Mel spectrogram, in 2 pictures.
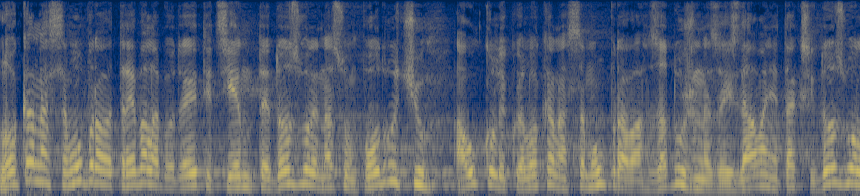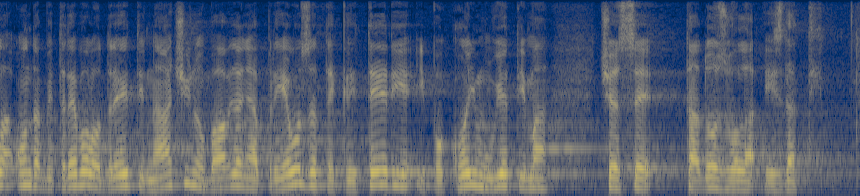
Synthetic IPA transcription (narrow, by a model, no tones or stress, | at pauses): lˠo̞kaːlnasamoupɾaʋat̪ɾe̞balabiod̪ɾe̞ːd̪it̪it̪sje̞ːnut̪e̞ːd̪o̞zʋo̞le̞nasʋo̞mpo̞d̪ɾut͡ʃju | a̰uko̞liko̞jelo̞kaːlnasamoupɾaʋazad̪uːʒe̞nazaizd̪aːʋaɲe̞t̪aksid̪o̞zʋo̞laʔo̞nd̪abit̪ɾe̞balod̪ɾeːd̪it̪inaːt͡ʃino̞baːʋʎaɲapɾjeːʋo̞zat̪e̞ːkɾit̪e̞ːɾije̞ʔipo̞ko̞jimuːʋje̞t̪ima | t͡ɕe̞se̞t̪aːd̪o̞zʋo̞lˠa̰ʔizd̪at̪i̥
